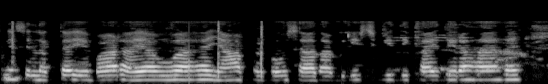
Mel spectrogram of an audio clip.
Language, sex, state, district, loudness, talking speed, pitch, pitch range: Hindi, female, Bihar, Sitamarhi, -16 LUFS, 195 wpm, 210 Hz, 205-215 Hz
